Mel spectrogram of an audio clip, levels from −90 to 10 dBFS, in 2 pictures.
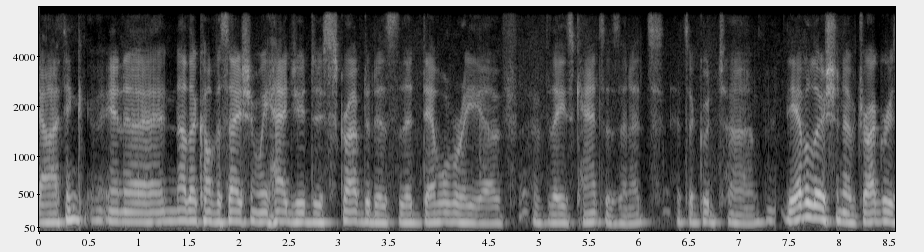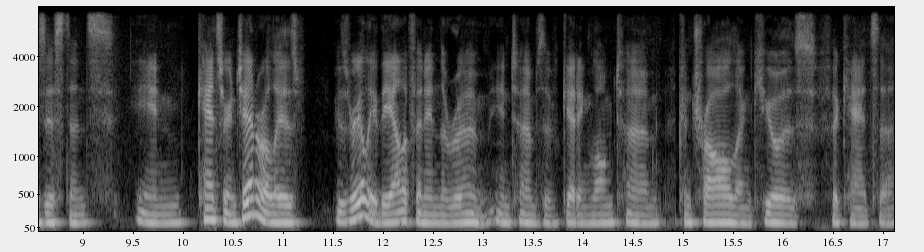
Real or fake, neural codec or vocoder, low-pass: real; none; 7.2 kHz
